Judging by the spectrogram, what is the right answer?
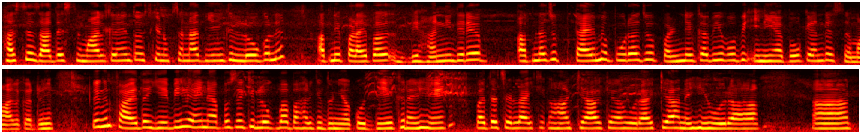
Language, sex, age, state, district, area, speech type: Urdu, female, 18-30, Uttar Pradesh, Aligarh, urban, spontaneous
